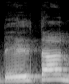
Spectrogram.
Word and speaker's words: delta: before a physical quantity, we will pronounce this symbol as delta, not triangle.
